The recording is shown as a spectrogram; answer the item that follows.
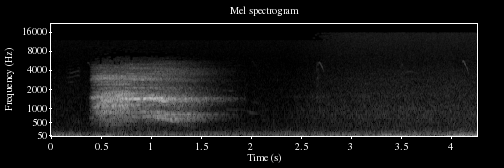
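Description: A single long yell heard from a distance, starting about half a second in and lasting about a second and a half, over a low steady rumble.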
